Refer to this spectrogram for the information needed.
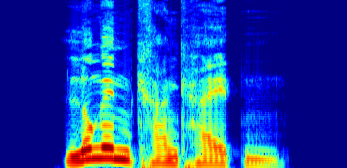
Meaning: plural of Lungenkrankheit
- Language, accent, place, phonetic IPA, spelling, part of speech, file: German, Germany, Berlin, [ˈlʊŋənˌkʁaŋkhaɪ̯tn̩], Lungenkrankheiten, noun, De-Lungenkrankheiten.ogg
